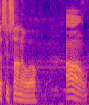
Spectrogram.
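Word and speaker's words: Susanoo: you mean like the susano oh it's a susano oh you're supposed to double pronounce the O It's Kind like that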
